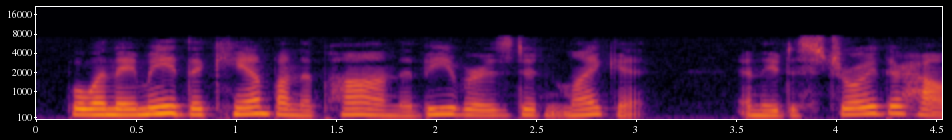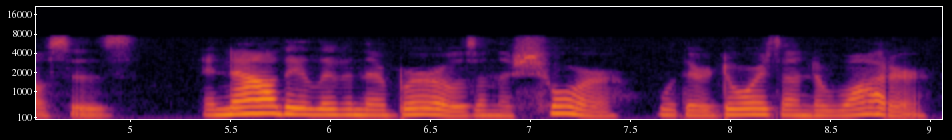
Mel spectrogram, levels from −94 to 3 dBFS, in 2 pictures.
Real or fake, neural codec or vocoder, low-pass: fake; vocoder, 44.1 kHz, 128 mel bands every 512 samples, BigVGAN v2; 7.2 kHz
